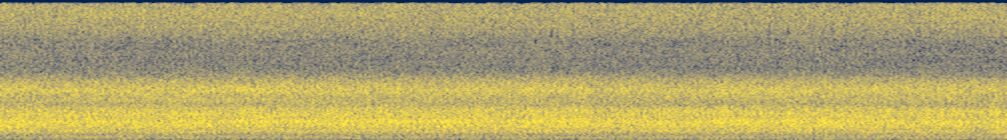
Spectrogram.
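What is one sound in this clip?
Turbulent floodwater rushes and churns over a stone weir.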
